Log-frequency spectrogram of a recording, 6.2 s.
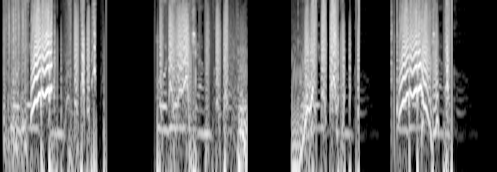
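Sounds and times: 
record scratch: 0:00.0 - 0:01.4, 0:02.0 - 0:05.8.

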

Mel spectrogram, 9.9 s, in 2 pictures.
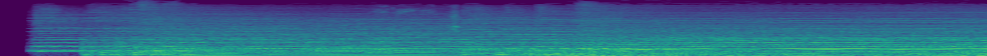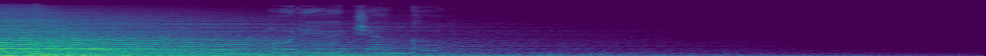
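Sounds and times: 
orchestral fanfare logo: 0:00.2 - 0:07.0.

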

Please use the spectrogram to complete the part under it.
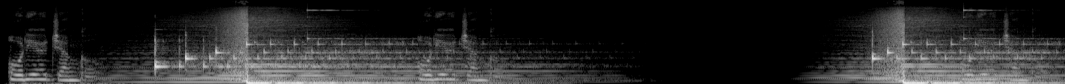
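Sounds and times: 
welcome logo jingle: 0:01.1 - 0:05.7, 0:08.8 - 0:10.6.

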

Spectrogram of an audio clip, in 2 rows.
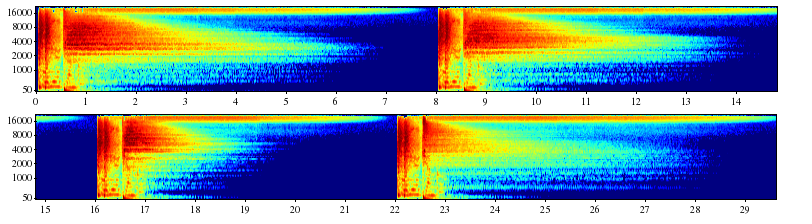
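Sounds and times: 
drum rimshot with cymbal: 0:00.0 - 0:04.6, 0:08.1 - 0:12.1, 0:16.1 - 0:17.7, 0:22.1 - 0:24.6.

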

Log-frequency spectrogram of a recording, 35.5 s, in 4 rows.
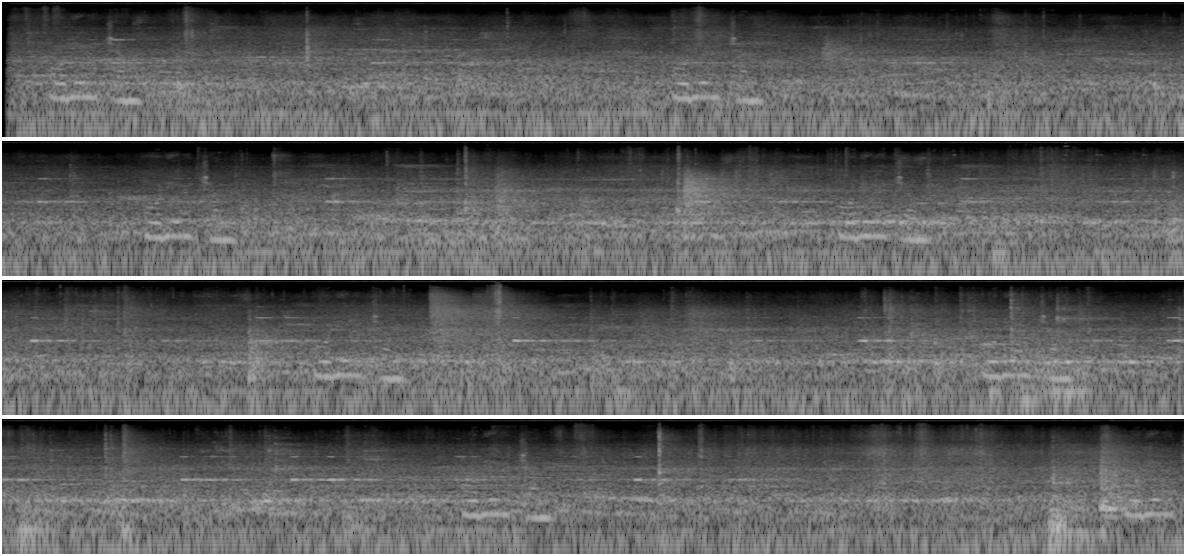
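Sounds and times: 
supermarket ambience: 0:00.0 - 0:35.4.

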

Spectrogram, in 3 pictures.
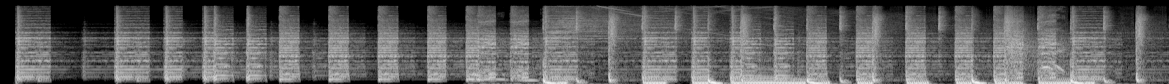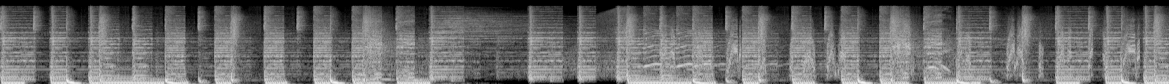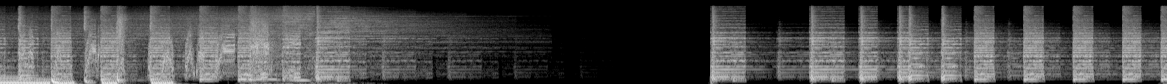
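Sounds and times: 
hip hop background music: 0:00.2 - 0:28.7, 0:30.5 - 0:35.0.

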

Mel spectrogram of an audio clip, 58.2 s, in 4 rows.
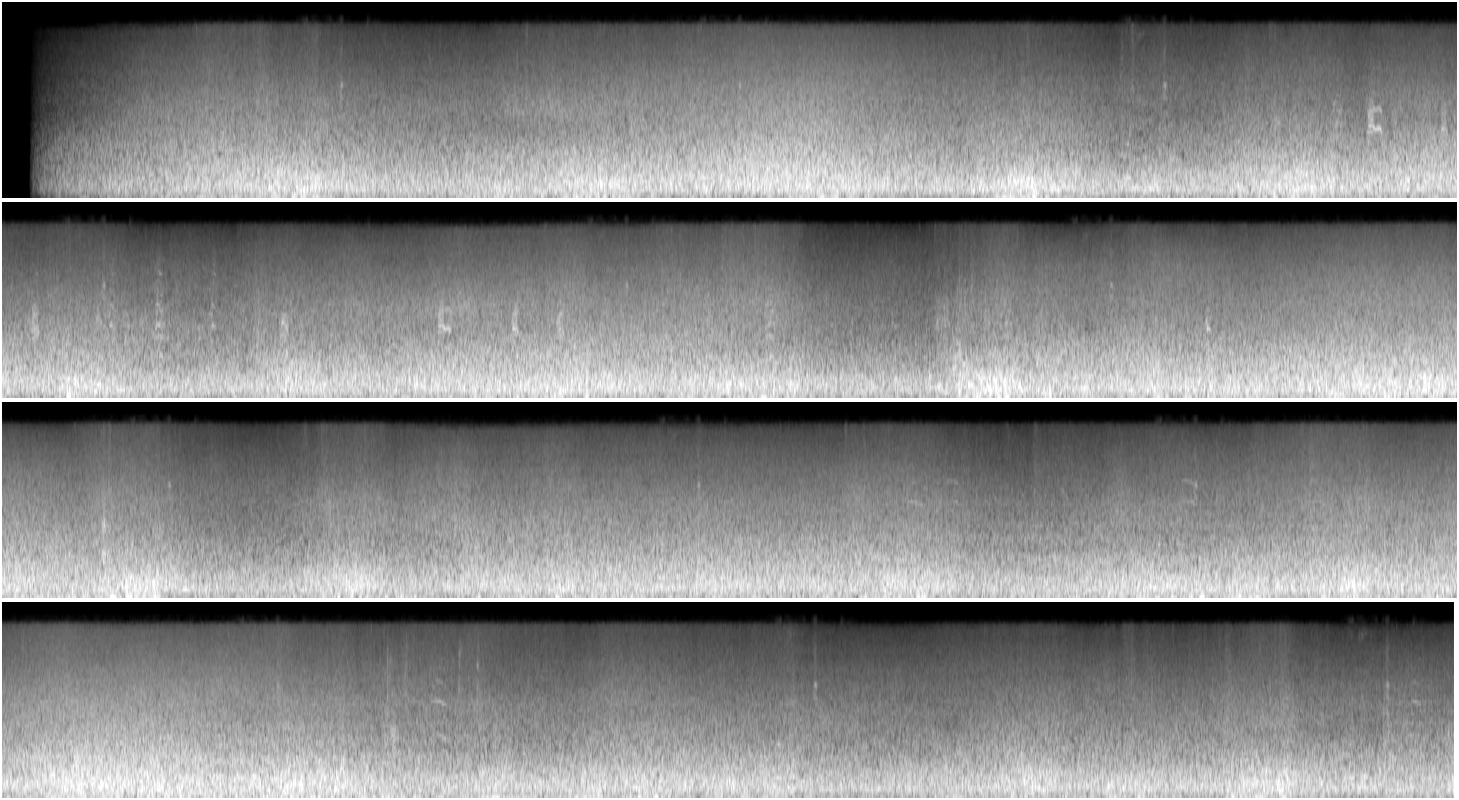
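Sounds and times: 
stormy sea: 0:00.3 - 0:58.1.

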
